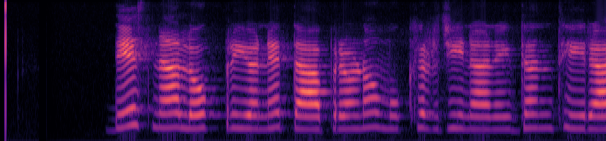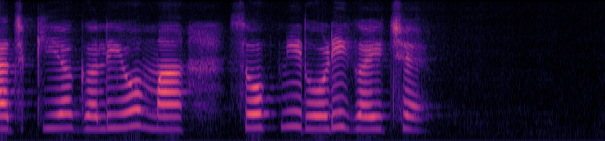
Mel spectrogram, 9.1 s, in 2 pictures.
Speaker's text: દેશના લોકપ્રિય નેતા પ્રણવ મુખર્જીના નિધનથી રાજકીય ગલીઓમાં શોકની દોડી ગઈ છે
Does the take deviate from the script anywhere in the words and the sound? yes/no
no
